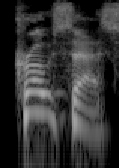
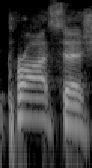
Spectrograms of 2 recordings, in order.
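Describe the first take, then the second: First: It is said in a Canadian accent. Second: It is said in an American accent. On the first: "you guys say process" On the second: "You don't say process"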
